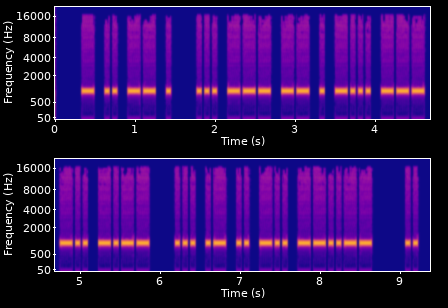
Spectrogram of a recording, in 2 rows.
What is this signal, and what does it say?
Morse code, heard as a keyed tone, about 25 wpm, 1000 Hz. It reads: TIME SOMEBODY SAID, I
